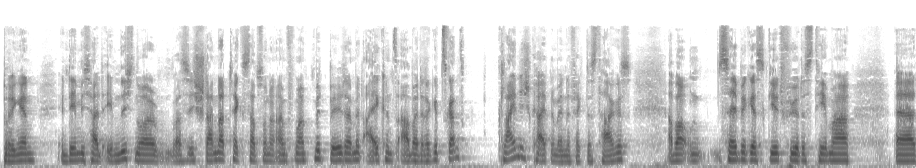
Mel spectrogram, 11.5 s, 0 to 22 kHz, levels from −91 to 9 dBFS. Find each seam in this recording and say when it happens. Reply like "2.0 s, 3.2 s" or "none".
none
